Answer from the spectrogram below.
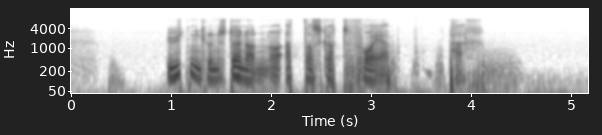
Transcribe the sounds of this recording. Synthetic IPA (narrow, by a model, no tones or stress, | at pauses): ʉːt̪n̩ɡʁʉnst̪œːnɑd̪n̩ʔo̰ːʔæt̪əʁskɑt̪foːjæ̰pʰæ̰ʁ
